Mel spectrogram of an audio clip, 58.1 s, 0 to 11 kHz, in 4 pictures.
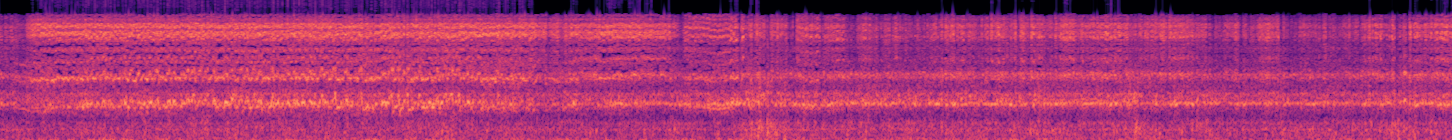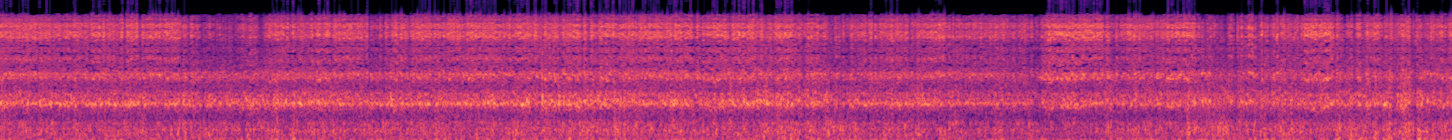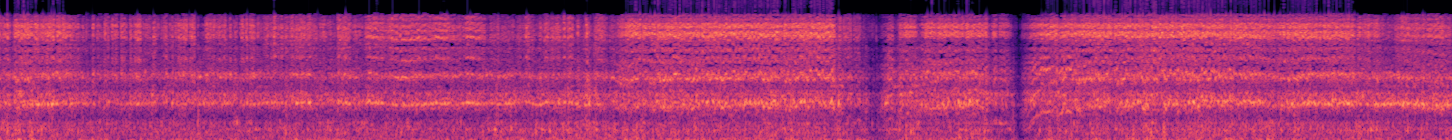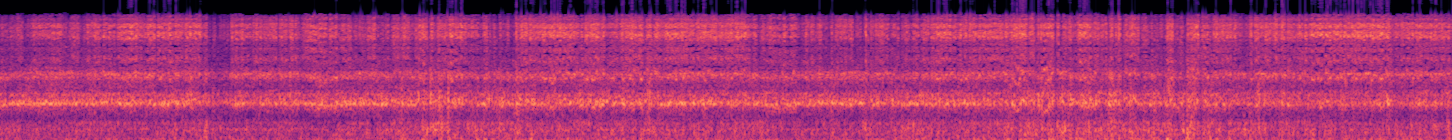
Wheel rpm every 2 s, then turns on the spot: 200, 190, 200, 230, 230, 230, 230, 230, 230, 230, 230, 240, 230, 230, 230, 240, 230, 220, 170, 120, 210, 230, 230, 230, 230, 230, 230, 240, 230.
38-40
